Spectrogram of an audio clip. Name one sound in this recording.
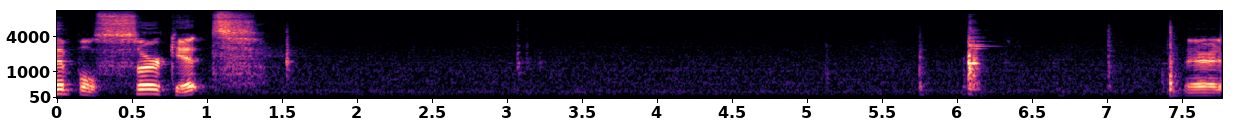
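A small plastic box clicks and knocks as hands handle it.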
